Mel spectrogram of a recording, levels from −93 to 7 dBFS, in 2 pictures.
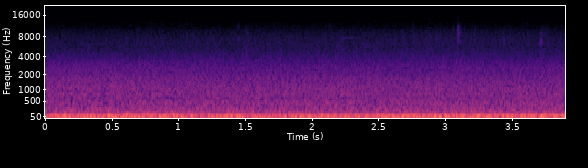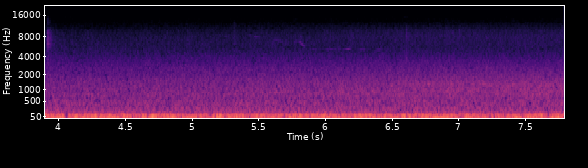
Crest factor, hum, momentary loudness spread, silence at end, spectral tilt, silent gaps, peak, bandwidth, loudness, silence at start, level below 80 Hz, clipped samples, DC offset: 12 dB; none; 2 LU; 0 s; -6.5 dB/octave; none; -22 dBFS; 10.5 kHz; -39 LUFS; 0 s; -36 dBFS; under 0.1%; under 0.1%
